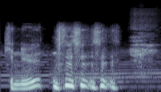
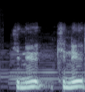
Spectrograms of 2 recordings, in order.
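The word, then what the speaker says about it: Knut: Oh, it's called Pan by um I think it's pronounced Canoot. Canute Hamson. I always thought it was nuts because it's kn but it might actually be Canute.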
